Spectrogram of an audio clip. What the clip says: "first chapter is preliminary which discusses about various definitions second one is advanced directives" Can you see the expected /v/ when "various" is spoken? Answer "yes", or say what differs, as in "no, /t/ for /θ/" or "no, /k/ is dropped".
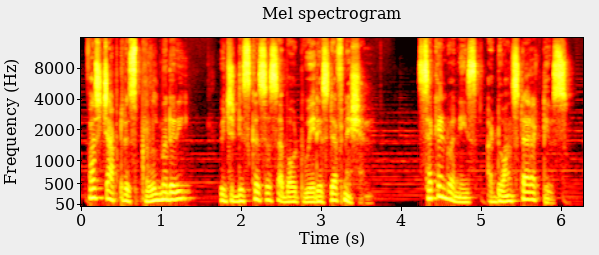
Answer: yes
